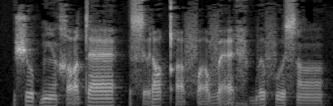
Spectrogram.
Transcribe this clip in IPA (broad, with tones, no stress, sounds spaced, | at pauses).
ʃ ʊ˦˨ ɓ ĩ˨ χ ɑ̰˦ t æ˦ | s ə̰˨ ɾ ɑ˧ qʼ ə̰˨˦ f ɑ̰˨ v æ̰˦˨ ɾ æ̤˨ b ə˦ f ʊ˧ s ɑ̃˧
